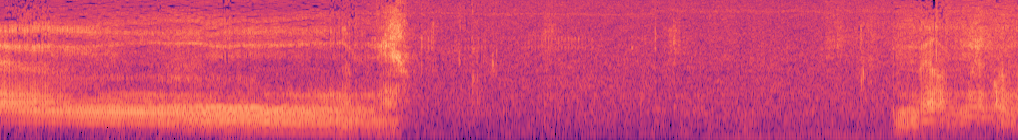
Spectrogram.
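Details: A cat making weird noises: one long, drawn-out, harmonic-rich yowl lasting about two seconds that wavers and slides downward in pitch, then near-silence, and a short fainter cry just before the end.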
